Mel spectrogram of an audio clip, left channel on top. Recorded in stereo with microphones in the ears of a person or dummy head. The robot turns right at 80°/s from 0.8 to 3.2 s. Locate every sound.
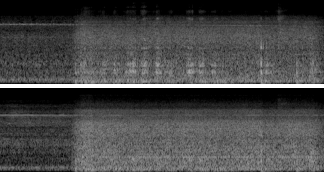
0.8 s writing: 10° left (ahead or behind), 1.8 m; by 3.2 s 15° right (ahead or behind), 1.8 m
